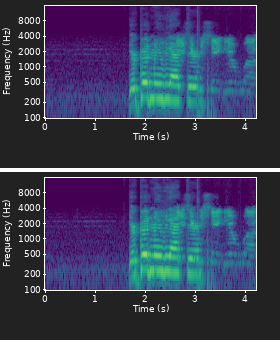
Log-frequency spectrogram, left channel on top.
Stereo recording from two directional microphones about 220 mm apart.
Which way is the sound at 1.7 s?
45° right (ahead or behind).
